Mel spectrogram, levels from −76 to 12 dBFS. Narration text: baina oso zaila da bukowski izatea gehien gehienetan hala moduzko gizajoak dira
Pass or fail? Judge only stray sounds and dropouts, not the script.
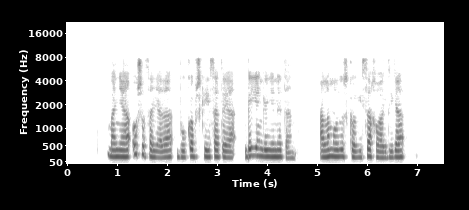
pass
